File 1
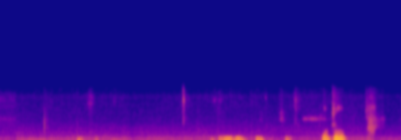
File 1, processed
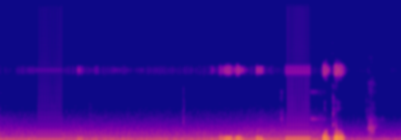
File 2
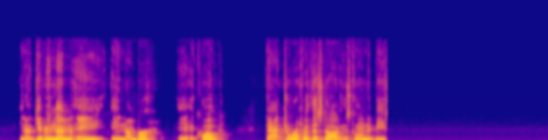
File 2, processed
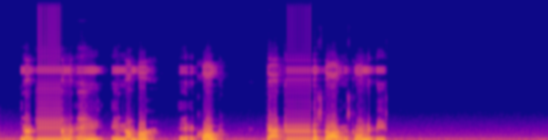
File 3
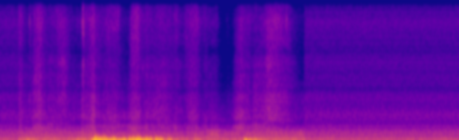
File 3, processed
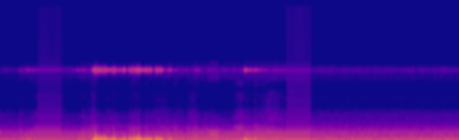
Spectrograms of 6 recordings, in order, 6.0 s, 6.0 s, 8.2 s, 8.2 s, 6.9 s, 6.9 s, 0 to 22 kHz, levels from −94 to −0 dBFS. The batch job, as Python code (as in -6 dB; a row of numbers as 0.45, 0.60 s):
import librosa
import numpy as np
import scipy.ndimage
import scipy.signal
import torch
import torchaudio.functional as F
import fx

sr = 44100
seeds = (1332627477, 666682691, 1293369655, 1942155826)

y = (np.kron(scipy.signal.resample_poly(x, 1, 4), np.eye(4)[0]) * 4)[:len(x)]
y = scipy.signal.sosfilt(scipy.signal.butter(2, 45.0, 'highpass', fs=sr, output='sos'), y)
y = fx.low_shelf(y, sr, hz=480.0, db=-9.0)
y = np.clip(10.0 ** (0.0 / 20.0) * y, -1.0, 1.0) / 10.0 ** (0.0 / 20.0)
y = fx.dmg_noise_colour(y, sr, seeds[0], colour='brown', level_db=-43.0)
y = fx.rider(y, sr, range_db=5, speed_s=0.5)
y = scipy.signal.sosfilt(scipy.signal.butter(2, 1700.0, 'lowpass', fs=sr, output='sos'), y)
y = fx.buffer_glitch(y, sr, at_s=(0.54, 4.28), block=1024, repeats=15)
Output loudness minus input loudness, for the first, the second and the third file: -9.0, -8.5, -13.0 LU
